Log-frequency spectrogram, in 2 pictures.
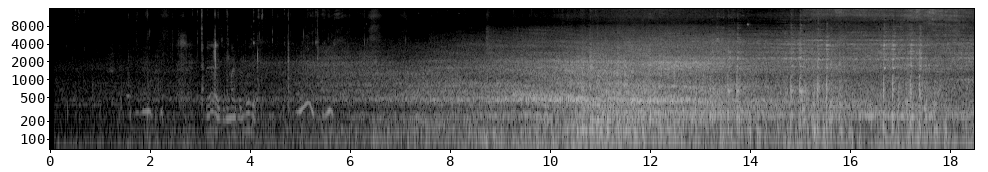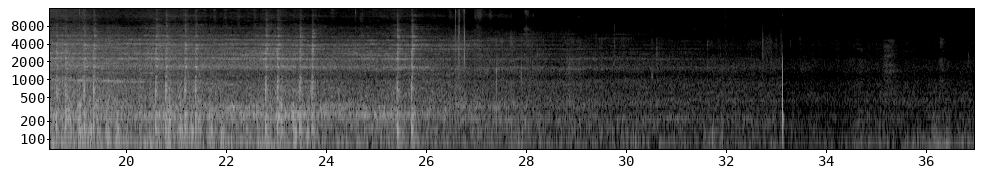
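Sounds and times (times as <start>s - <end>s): passing electric locomotive: 2.0s - 36.9s
train wheels clicking over rail joints: 13.1s - 28.0s.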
